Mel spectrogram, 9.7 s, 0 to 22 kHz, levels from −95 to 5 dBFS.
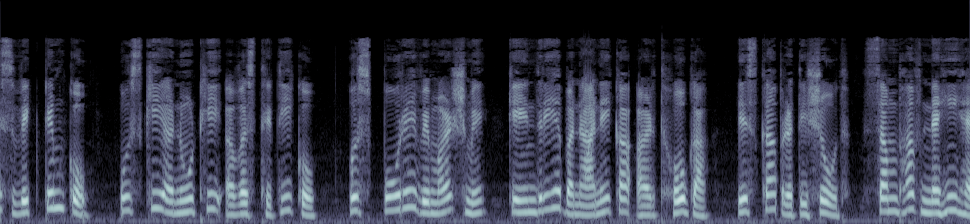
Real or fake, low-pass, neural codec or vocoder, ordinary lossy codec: fake; 10.8 kHz; vocoder, 24 kHz, 100 mel bands, Vocos; AAC, 48 kbps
